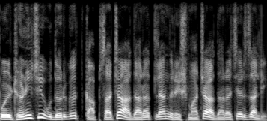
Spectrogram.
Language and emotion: Goan Konkani, neutral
